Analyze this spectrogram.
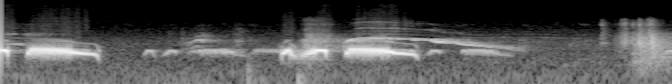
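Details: Spotted dove lure calls from male and female birds, meant to draw other doves into calling. A long mellow coo, soft short notes, then a louder double coo and a long falling coo, with a faint rustle at the close.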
